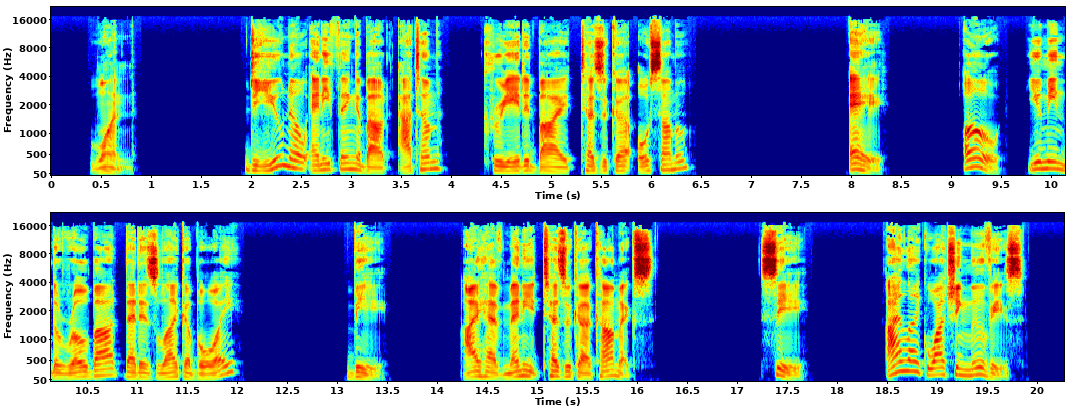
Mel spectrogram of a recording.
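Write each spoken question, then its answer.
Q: Do you know anything about Atom, created by Tezuka Osamu?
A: A: Oh, you mean the robot that is like a boy?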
